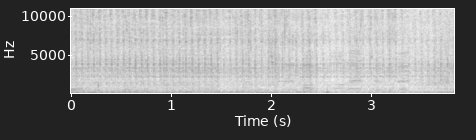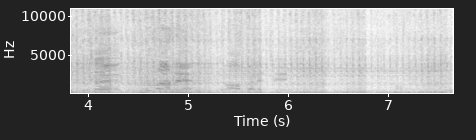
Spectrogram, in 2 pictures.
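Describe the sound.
A boat engine idles with a steady, low, continuous rumble, while people talk briefly over the motor's drone.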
